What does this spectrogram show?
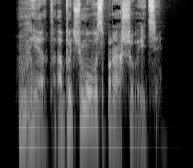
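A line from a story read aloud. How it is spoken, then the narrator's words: Snorting. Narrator (Russian): фыркнул собеседник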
